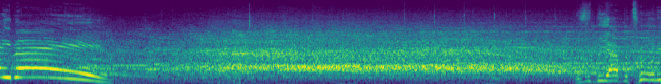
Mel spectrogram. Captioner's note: crowd cheering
